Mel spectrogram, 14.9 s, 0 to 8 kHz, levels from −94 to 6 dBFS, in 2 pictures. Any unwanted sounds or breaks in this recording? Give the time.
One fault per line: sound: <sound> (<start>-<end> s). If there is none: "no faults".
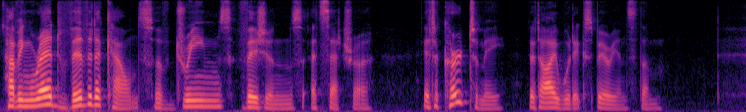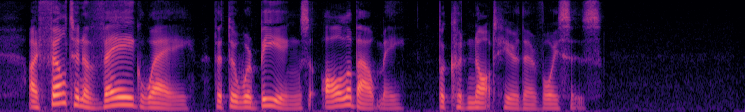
no faults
